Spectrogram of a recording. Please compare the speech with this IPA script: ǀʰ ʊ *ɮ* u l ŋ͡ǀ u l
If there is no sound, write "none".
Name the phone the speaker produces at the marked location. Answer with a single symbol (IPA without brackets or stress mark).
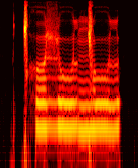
ɮ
